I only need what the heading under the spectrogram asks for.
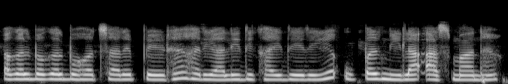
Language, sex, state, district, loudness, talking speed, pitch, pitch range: Hindi, female, Jharkhand, Deoghar, -15 LUFS, 175 wpm, 225 Hz, 220-240 Hz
